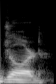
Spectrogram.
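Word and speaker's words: fjord: तो ये एक यू शेप वैली थी जिसके अंदर सी का वाटर आ गया और इसी को बोलते हैं हम जॉर्ड। इसमें एफ साइलेंट है। ठीक है? जॉर्ड बोलते हैं।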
